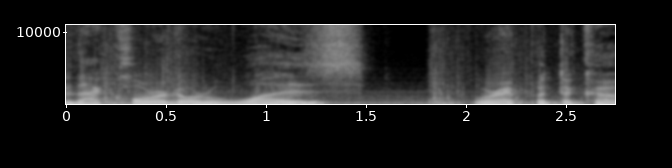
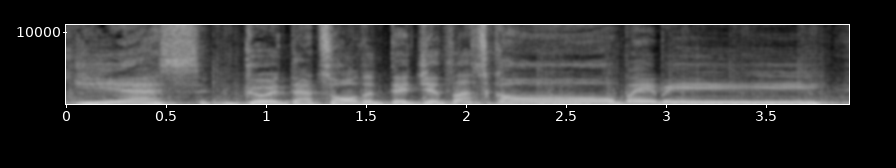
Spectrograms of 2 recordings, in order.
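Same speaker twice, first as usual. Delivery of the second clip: triumphant cheer; 8 semitones higher than usual. Real, not acted. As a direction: cheer like you just won. Celebrating success.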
